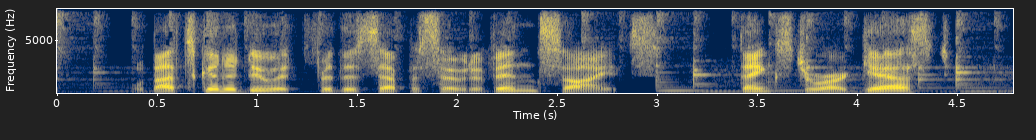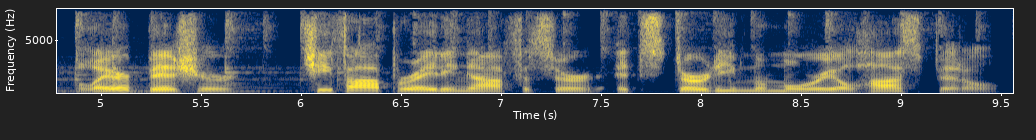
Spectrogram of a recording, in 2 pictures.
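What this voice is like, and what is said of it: Polished radio-style voice. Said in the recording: “you've got an amazing radio voice”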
